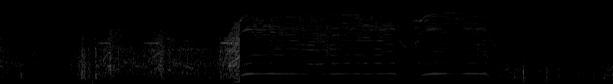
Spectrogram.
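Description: An electric power tool's motor whining at a steady pitch for about two and a half seconds, dipping briefly in pitch near the middle before running up again, preceded by scraping and rustling.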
